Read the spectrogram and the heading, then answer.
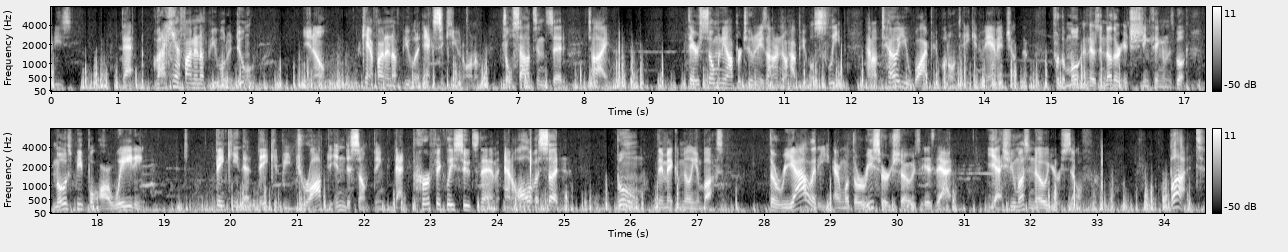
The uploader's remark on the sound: recorded a video for you out in the snow by the chickens and pigs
